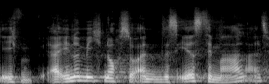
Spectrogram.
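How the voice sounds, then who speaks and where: Noticeable background noise runs through the clip. The man talks at a moderate pace. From Stuttgart area, Swabia. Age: 40s. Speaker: manufacturing executive. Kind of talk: interview.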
